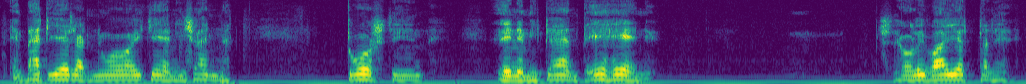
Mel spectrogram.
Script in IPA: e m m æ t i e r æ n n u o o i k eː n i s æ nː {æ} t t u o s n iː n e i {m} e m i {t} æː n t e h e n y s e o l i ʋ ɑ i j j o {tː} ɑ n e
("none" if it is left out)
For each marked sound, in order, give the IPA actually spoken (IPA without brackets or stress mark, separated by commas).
æ, n, t, tː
